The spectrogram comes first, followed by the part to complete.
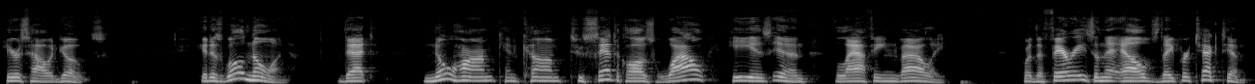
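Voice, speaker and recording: A man playing a jolly old Santa Claus who hosts a show and reads a Christmas story aloud, with booming ho-ho laughs. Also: lively intonation, slow pace, pushed and bright, heavily acted. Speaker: host. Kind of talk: storytelling podcast.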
